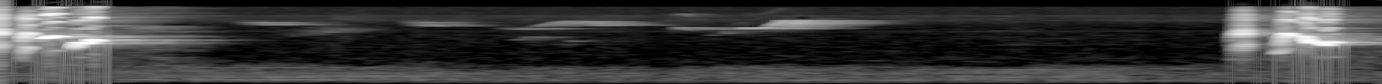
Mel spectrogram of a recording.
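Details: Sooty-headed bulbul calling an opponent to lure others: a quick bubbly chirped phrase with a dropping whistle, a long pause with faint soft chirps, then a second similar phrase.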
